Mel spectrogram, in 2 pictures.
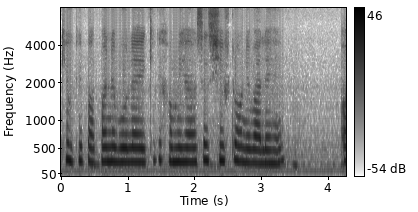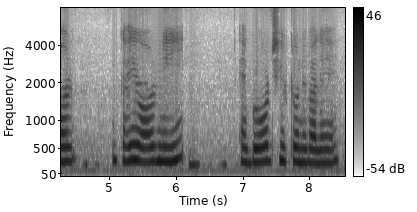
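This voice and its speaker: Woman doing a lovesick young woman, pleading and hurt, husky high voice, unhurried, storybook. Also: flat delivery, lo-fi sound. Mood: sad. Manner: pleading, hurt self-justifying. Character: heartbroken young woman secretly in love.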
